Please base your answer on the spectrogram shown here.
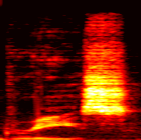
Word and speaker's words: Gris: here by the way the name is more like Greece since it's Spanish not French no how about that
